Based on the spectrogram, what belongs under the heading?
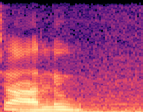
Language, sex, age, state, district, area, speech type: Sindhi, female, 45-60, Gujarat, Surat, urban, read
